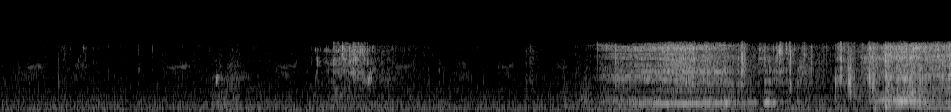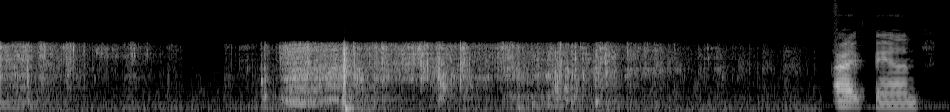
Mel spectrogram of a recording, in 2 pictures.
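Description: Ostriches hissing in two long bouts, the first starting about four seconds in and the second right after it, heard through a webcam microphone with a narrow, muffled range.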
